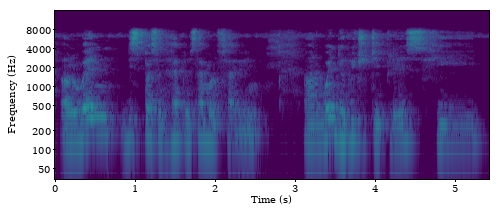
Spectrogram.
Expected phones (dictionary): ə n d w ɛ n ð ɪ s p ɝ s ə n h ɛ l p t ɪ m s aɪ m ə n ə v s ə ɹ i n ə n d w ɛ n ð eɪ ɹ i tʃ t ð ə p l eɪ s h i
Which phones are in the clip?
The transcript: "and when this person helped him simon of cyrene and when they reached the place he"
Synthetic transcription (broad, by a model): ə n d w ɛ n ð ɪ s p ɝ s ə n h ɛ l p ɪ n s aɪ m ə n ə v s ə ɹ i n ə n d w ɛ n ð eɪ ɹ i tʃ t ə p l eɪ s h i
